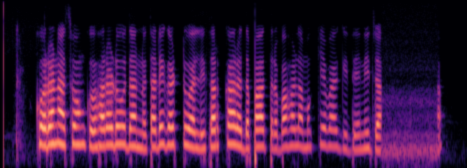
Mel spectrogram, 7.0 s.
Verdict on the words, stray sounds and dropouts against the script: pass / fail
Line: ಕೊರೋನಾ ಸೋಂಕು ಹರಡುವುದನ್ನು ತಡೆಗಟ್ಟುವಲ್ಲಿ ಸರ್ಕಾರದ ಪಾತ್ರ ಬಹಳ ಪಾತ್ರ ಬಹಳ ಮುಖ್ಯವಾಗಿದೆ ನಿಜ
fail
